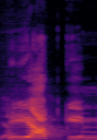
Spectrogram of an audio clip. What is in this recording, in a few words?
I slaughtered, Washo; diyAtki7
